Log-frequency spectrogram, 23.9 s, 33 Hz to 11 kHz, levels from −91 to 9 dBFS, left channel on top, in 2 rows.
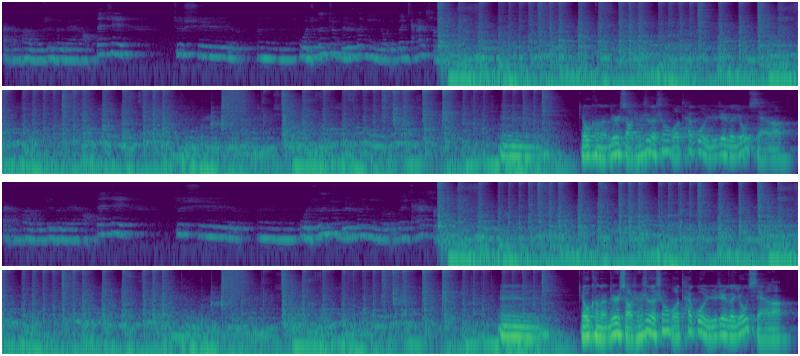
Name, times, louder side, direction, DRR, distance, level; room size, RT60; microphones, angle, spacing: voice 1, 0.0-1.9 2.6-8.5 8.9-10.8 11.1-12.5 13.0-18.9, left 1 dB, 70° left, 2.1 m, -47 dB
sound 1, 6.5-20.4, equal, 20° right, 1.1 m, -37 dB
voice 2, 19.4-20.1 20.6-23.6, right 5 dB, 60° right, 0.4 m, -27 dB
9.2 x 6.9 x 2.7 m
head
